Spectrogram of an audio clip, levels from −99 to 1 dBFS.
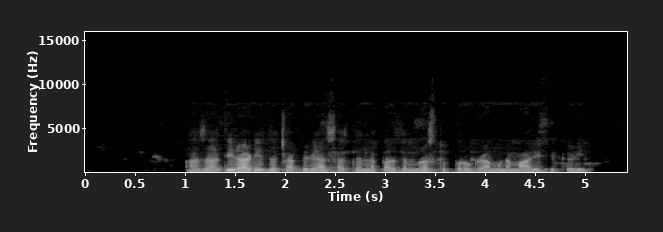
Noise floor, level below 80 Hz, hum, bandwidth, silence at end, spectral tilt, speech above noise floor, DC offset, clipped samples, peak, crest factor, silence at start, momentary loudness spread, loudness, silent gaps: -90 dBFS; -78 dBFS; none; 7.6 kHz; 0.35 s; -8.5 dB/octave; 51 dB; under 0.1%; under 0.1%; -18 dBFS; 20 dB; 1 s; 12 LU; -39 LUFS; none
